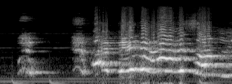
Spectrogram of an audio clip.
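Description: Speech: a raised, high-pitched voice in argument, over quiet background music.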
